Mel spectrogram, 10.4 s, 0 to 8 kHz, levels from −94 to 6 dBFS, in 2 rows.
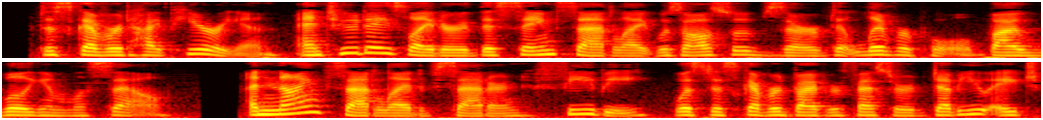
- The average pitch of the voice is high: No, medium, 175 Hz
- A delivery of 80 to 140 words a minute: No, average, 175 wpm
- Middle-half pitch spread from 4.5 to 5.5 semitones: No, average, 3.7 semitones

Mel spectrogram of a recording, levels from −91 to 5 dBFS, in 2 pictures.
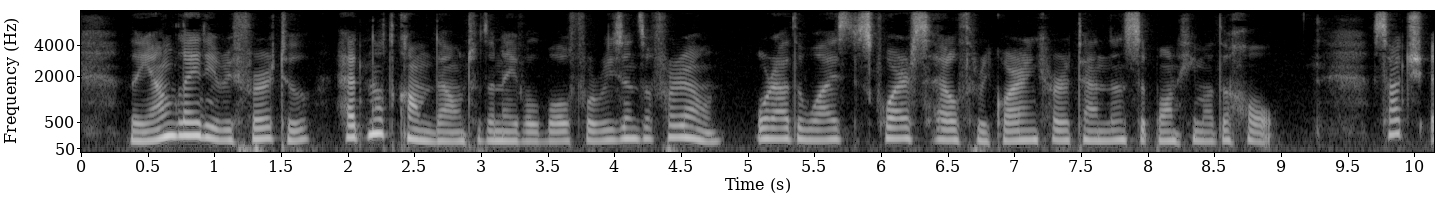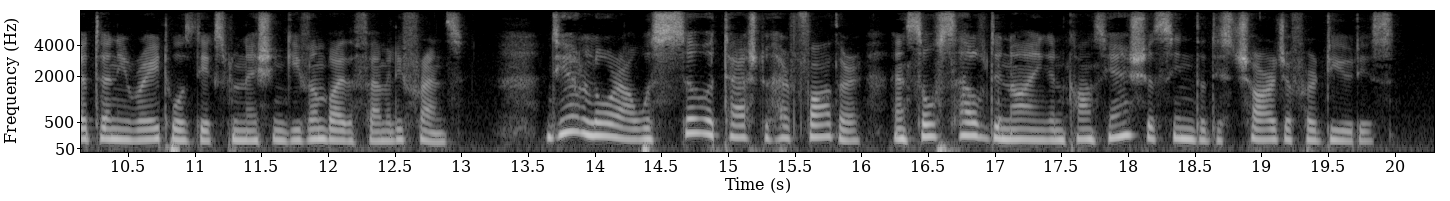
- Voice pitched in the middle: Yes, medium, 180 Hz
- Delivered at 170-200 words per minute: Yes, average, 185 wpm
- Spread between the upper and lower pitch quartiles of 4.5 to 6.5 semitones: No, average, 3.2 semitones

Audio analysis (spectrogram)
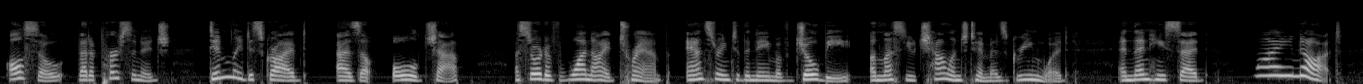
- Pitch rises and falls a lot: No, average, 3.8 semitones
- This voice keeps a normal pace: Yes, average, 150 wpm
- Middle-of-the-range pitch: No, high, 205 Hz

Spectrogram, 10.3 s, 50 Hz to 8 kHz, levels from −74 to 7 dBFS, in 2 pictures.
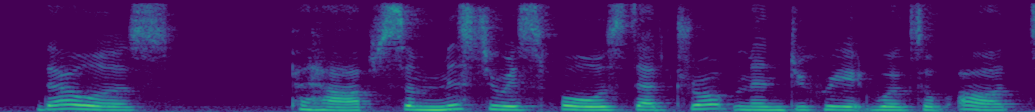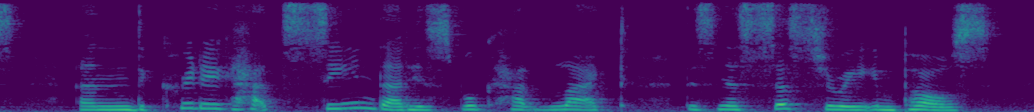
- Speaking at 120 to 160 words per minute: Yes, average, 155 wpm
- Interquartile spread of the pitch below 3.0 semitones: Yes, narrow, 2.5 semitones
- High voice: Yes, high, 240 Hz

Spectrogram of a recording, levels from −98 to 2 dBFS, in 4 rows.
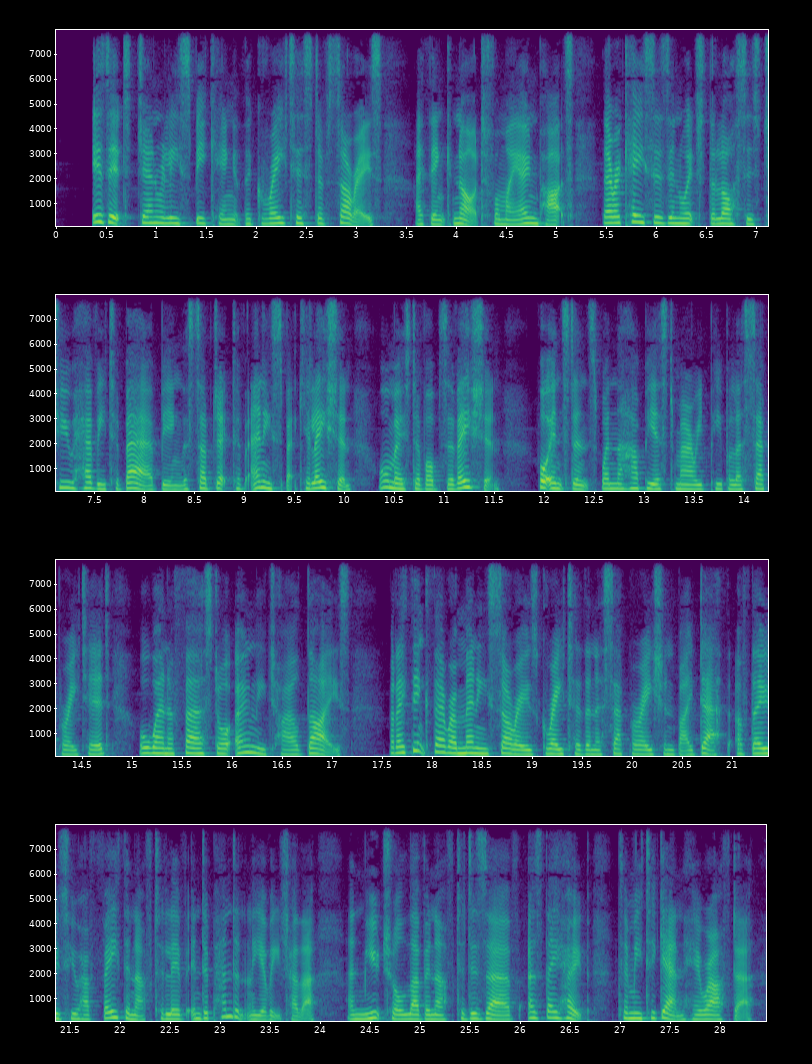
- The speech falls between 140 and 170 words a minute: No, average, 190 wpm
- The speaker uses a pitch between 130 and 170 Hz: No, high, 200 Hz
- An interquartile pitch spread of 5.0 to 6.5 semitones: No, average, 3.3 semitones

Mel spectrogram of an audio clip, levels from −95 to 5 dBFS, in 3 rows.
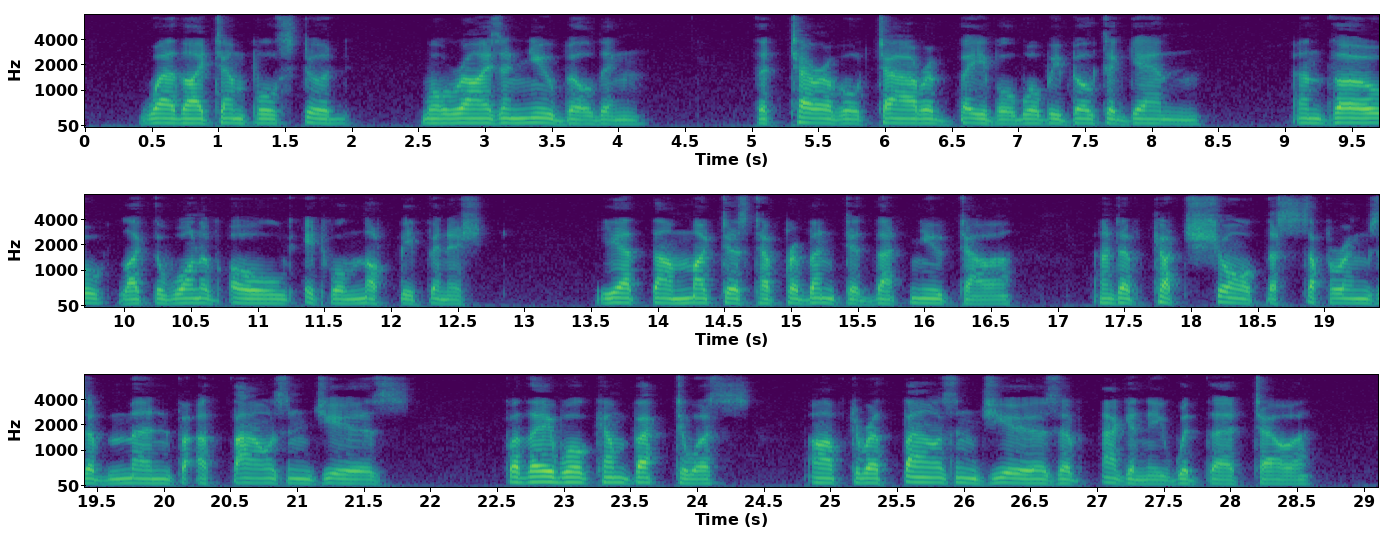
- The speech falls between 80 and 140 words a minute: Yes, slow, 135 wpm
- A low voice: Yes, low, 115 Hz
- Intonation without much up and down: Yes, narrow, 2.2 semitones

